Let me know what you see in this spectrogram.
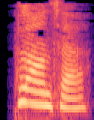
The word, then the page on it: planter: ‘plæntər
